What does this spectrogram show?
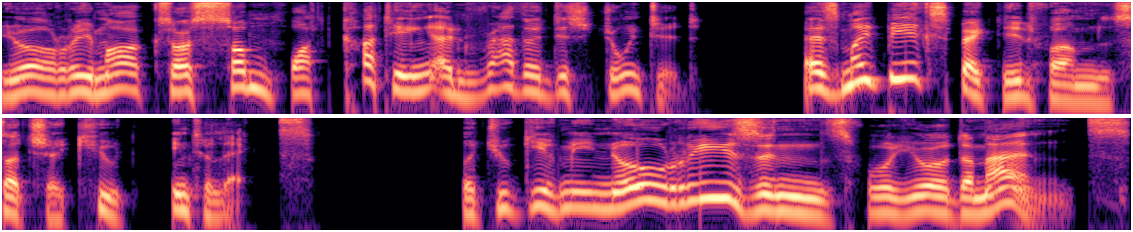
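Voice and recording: A man performs a put-on character voice, fairly high for a man, with big pitch swings and a slightly mellow tone at a slow pace. The recording is very clean, with a silent background.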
